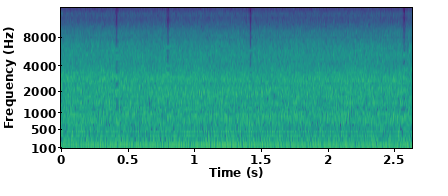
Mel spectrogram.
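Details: 1993 Yamaha Riva 125 (Beluga) scooter single after an oil change and filter clean, B12 additive added, run for a minute to recheck oil: even, steady putter at idle, no misses, knocks or rattles; running smoothly.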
